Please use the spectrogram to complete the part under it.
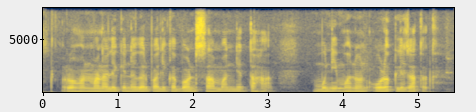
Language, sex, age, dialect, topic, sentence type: Marathi, male, 46-50, Standard Marathi, banking, statement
